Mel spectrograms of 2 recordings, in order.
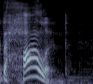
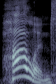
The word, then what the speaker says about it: Haaland: In a historic first, President-elect Joe Biden will nominate Representative Deb Haaland to lead the Department of the Interior. Haaland, spelled H-A-A-L-A-N-D, so it's not like the Haaland you're used to.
